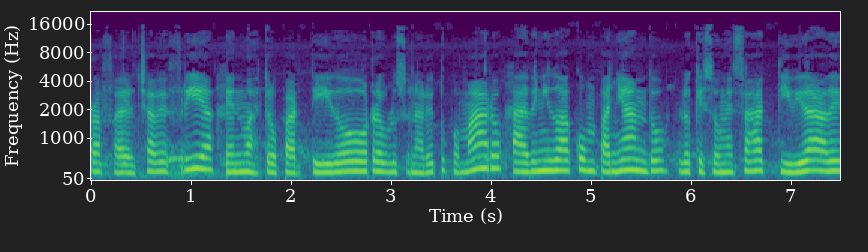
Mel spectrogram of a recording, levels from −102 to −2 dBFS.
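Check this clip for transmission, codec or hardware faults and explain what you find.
One fault is present: from 4.07 to 5.23 s the sound speeds up by 5.83% and rises about a semitone (98 cents), then snaps back, likely a drift correction step from clock-matching software.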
